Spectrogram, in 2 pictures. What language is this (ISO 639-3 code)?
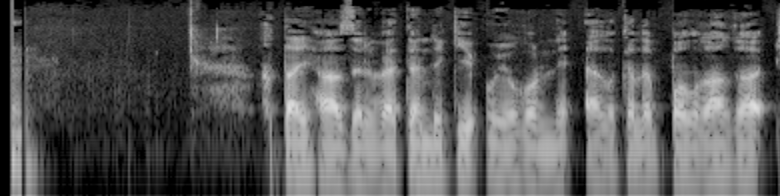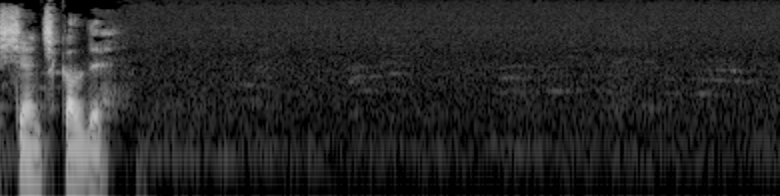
uig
